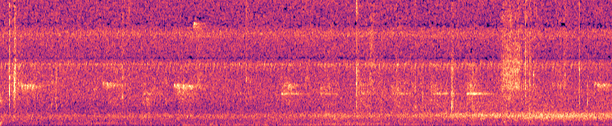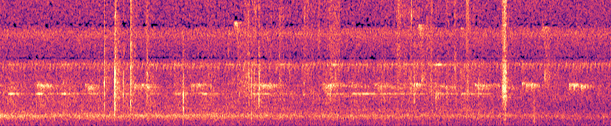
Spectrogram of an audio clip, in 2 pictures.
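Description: Outdoor background hiss with faint, repeated high chirps. A few sharp clicks and rustles, most of them in the second half, come from rope and climbing hardware (tether rope, grigri, carabiners) being handled.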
